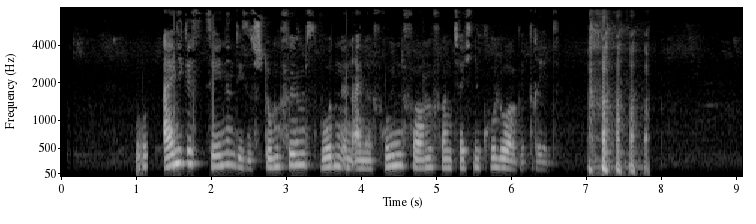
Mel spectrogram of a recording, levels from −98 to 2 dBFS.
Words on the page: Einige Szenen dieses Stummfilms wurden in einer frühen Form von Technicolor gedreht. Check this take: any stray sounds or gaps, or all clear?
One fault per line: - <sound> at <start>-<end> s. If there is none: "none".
- laugh at 1.0-1.2 s
- laugh at 7.0-7.9 s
